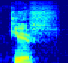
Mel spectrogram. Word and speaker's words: GIF: I recently relearned what GIF, or how people actually pronounce it, GIF, that's the right way, stands for.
